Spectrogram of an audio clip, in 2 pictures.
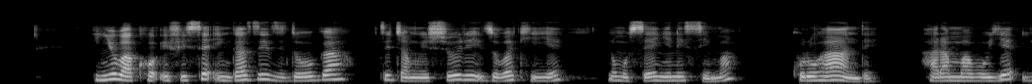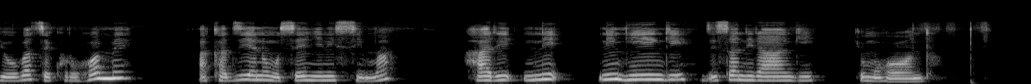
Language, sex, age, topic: Rundi, female, 36-49, education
